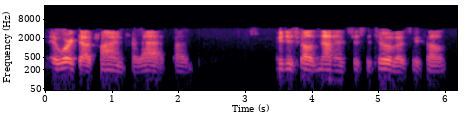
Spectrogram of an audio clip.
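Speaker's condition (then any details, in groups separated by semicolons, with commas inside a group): Parkinson's disease; symptoms worsened by recent stressful move, just started Chinese herbal tonics, acupuncture planned by Korean practitioner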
